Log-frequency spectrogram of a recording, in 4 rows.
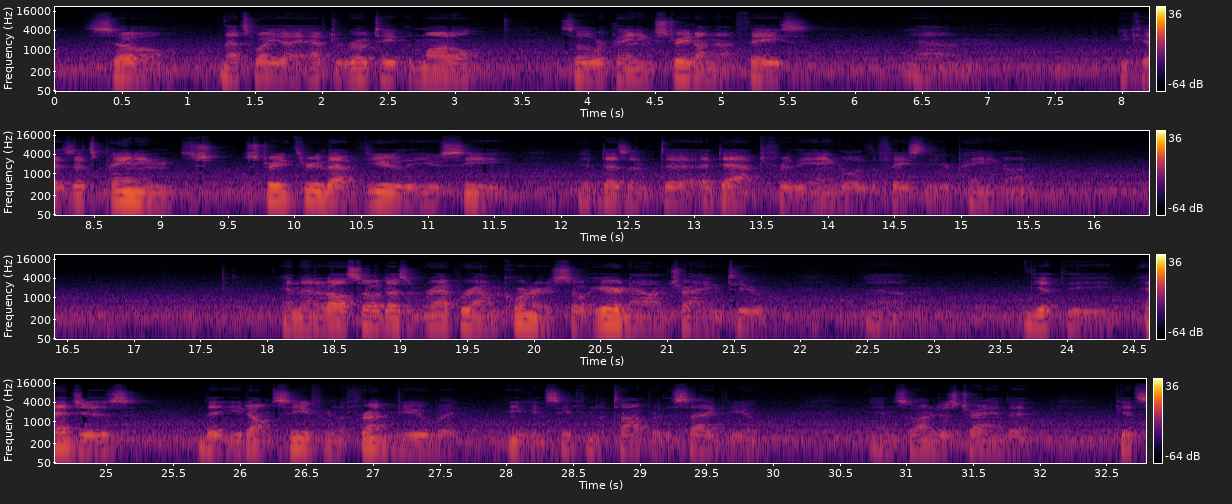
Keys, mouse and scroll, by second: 2.0 click, 2.6 middle click, 4.9-6.2 middle drag, 8.0 click, 9.3 click, 10.1 right click, 10.3 middle click, 11.2 right click, 11.5 middle click, 11.6 right click, 11.8 right click, 12.1 middle click, 13.5 KP_3, 15.0 click, 15.1 middle click, 15.5 click, 16.8 click, 17.9 shift+h, 19.3 click, 21.2 middle click, 22.4 ctrl+KP_3, 23.2 right click, 24.1 middle click, 24.7 right click, 27.4 click, 29.2-30.2 middle drag, 30.8 ctrl+z, 31.3-32.5 middle drag.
